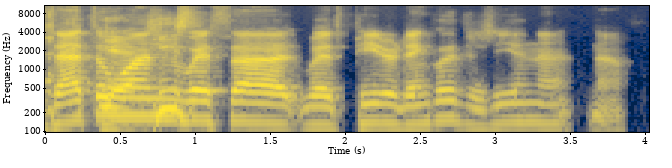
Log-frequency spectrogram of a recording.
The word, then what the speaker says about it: Dinklage: Am I saying that wrong? Is there a proper way to say that? We're good. No, you said Dinklage exactly right.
